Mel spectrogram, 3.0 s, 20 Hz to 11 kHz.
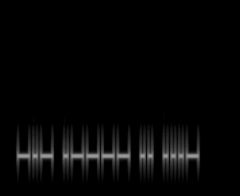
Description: Morse code, heard as a keyed tone, about 25 wpm, 700 Hz. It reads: K1IV
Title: USA Call Signs - 4 Characters - Repeated 3x - 25wpm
